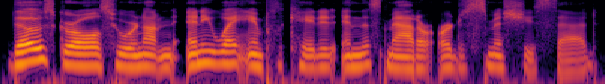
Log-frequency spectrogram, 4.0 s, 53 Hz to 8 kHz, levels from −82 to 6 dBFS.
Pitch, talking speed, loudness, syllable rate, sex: 155 Hz, 240 wpm, -21 LUFS, 6.8 syllables/s, female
